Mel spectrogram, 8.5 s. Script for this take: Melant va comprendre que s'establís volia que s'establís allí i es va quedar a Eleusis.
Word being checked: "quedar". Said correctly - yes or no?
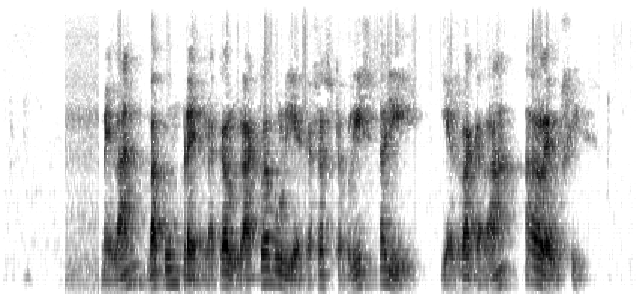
yes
